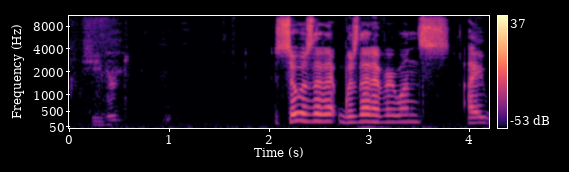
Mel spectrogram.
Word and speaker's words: Hebert: Kyle Herbert or Kyle Hebert. Yeah, he's the guy who plays Adult Gohan. How would you pronounce that? Hebert.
